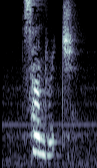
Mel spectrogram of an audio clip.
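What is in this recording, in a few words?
"sandwich", English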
